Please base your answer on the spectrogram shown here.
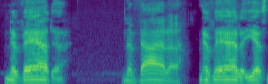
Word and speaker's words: Nevada: Yes, we are meloian, but it's pronounced Nevada. Nevada. Nevada. Yes. Not Nevada.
